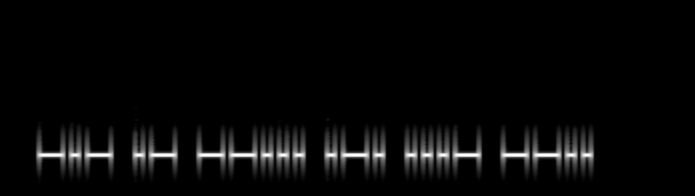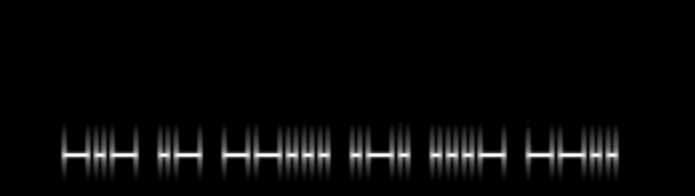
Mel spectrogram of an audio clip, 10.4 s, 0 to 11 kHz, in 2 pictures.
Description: Morse code, heard as a keyed tone, about 20 wpm, 700 Hz. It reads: KA7RVZ KA7RVZ
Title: USA Call Signs - 6 Characters - Repeated 2x - 20wpm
